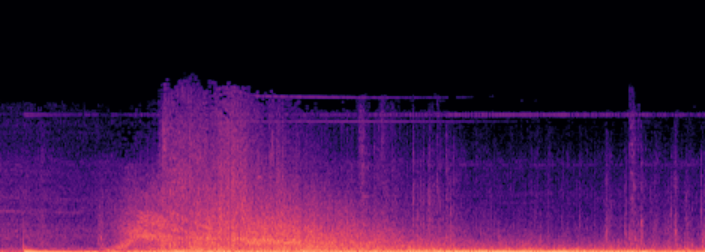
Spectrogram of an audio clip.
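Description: A huge explosion bursts with a rushing roar.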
